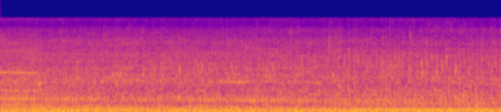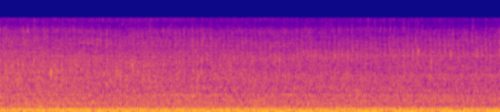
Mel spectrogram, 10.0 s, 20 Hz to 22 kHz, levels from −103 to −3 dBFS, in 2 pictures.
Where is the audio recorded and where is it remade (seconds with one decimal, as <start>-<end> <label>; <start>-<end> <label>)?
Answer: 0.0-10.0 recorded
